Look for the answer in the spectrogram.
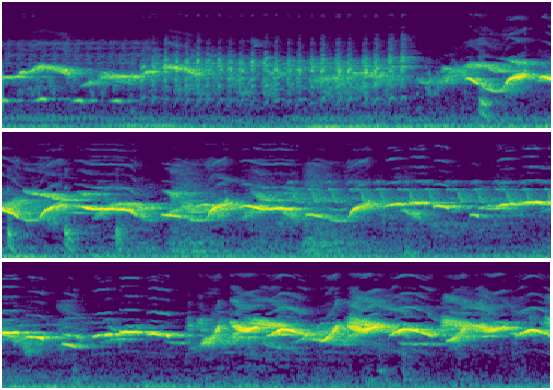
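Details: Chinese hwamei kept in Hanoi, praised as a good singer: a few soft low notes, then a long flowing stream of bright slurred whistles, some sharp downward strokes, rising to a fuller warbling finish.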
